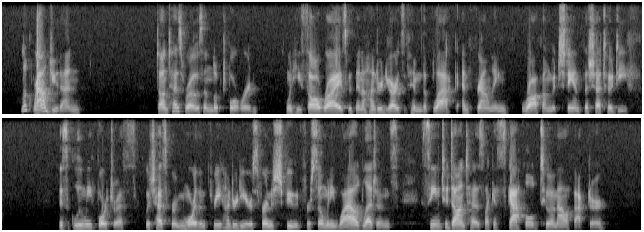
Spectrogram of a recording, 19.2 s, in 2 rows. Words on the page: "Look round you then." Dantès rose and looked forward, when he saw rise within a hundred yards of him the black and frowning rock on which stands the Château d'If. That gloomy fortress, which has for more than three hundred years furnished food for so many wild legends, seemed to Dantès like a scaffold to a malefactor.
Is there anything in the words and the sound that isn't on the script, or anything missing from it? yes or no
yes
